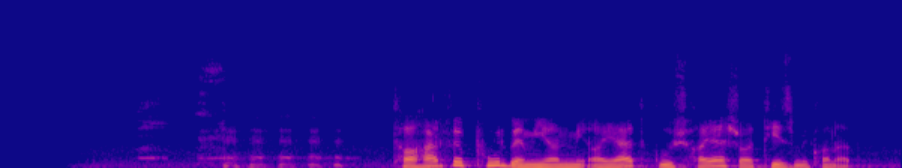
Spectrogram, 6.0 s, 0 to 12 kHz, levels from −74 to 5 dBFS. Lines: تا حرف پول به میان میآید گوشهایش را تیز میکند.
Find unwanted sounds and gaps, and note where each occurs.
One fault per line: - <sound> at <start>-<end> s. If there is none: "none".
- laugh at 0.9-2.4 s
